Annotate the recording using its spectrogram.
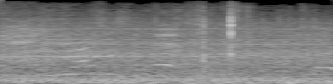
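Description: Wind rumbling on the phone's microphone, with faint voices in the background.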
